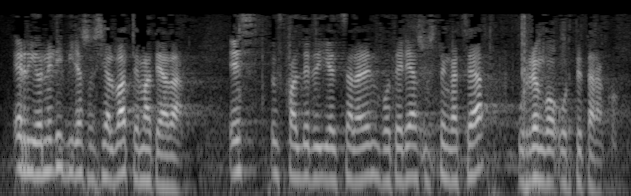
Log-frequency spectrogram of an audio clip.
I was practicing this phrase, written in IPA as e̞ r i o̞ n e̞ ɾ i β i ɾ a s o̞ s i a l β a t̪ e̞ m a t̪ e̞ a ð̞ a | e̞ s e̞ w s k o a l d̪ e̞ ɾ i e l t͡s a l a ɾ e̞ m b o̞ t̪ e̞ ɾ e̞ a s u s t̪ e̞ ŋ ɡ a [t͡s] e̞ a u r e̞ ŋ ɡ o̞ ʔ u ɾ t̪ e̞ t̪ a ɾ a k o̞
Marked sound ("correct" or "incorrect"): correct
